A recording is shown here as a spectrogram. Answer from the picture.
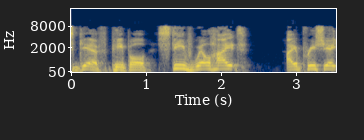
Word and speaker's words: GIF: It's GIF.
